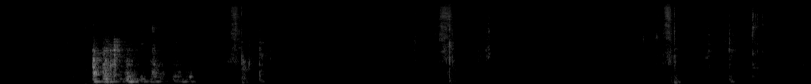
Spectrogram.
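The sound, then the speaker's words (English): A deck of tarot cards being shuffled for a reading: a dense papery riffle, then several crisp, scattered slaps and flicks as the deck is squared and cut. Quiet, with no voices. “Give them one more good shuffle.”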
